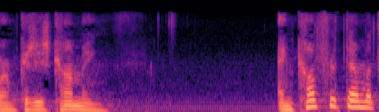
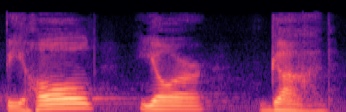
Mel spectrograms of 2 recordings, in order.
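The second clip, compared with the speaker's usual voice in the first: "Behold" drawn out and falling; slow proclamation; much slower than usual. Acted. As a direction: announce it slowly, like a herald. Repeating the proclamation.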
